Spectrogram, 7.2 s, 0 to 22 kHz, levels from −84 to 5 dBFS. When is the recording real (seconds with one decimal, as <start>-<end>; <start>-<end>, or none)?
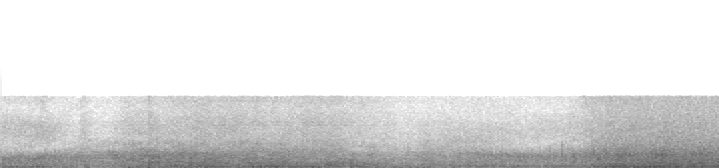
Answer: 0.0-0.8; 4.5-7.2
